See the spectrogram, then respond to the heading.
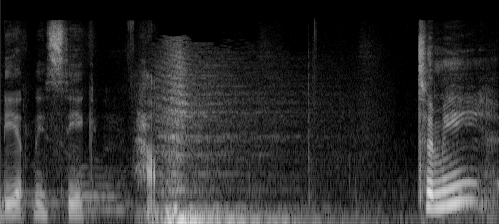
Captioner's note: wind swooshing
